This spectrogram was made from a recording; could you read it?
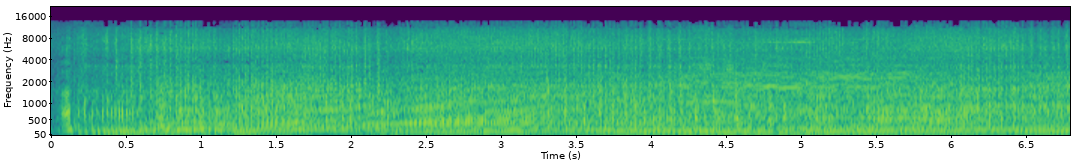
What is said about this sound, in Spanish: Venga, llegaron acá unos amigos carlistas, ¿sí? Entonces suenen esa moto ahora. A ver. Ya cuando la apagaron. Suénenla.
